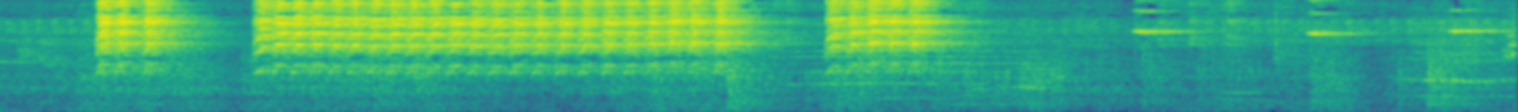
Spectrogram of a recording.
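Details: Lorikeet in full, energetic song: short bursts, then a long harsh, rasping high trill pulsing steadily for over two seconds, then a brief burst, followed by faint thin whistles and chirps.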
